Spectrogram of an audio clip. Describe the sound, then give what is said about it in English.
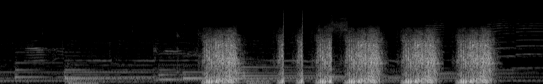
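A rhino grunt sound effect: a series of about five harsh, breathy, rumbling bursts in quick succession, loud and rough, following a steadier low tonal hum, with no talking. “Rhino grunt right there.”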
